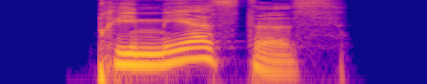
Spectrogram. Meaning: strong/mixed nominative/accusative neuter singular superlative degree of primär
- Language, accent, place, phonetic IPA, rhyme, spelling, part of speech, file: German, Germany, Berlin, [pʁiˈmɛːɐ̯stəs], -ɛːɐ̯stəs, primärstes, adjective, De-primärstes.ogg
